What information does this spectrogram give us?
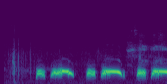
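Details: Spotted dove of the local 'thổ' voice style, calling to lure other doves; loud cooing phrases of short and longer drawn-out notes, the long notes falling at the end, repeated about once a second, with faint higher tones late.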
